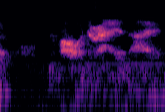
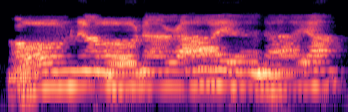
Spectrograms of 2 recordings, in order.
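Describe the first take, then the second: First: It is whispered without full voice. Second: It is spoken in a full, audible voice.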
